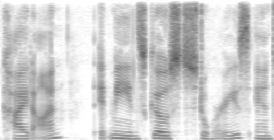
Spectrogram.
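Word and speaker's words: Kwaidan: It's pronounced Kaidon.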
